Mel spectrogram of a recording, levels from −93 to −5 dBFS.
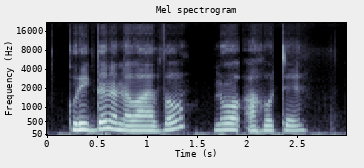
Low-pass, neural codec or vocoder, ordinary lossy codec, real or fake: none; codec, 44.1 kHz, 2.6 kbps, SNAC; none; fake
